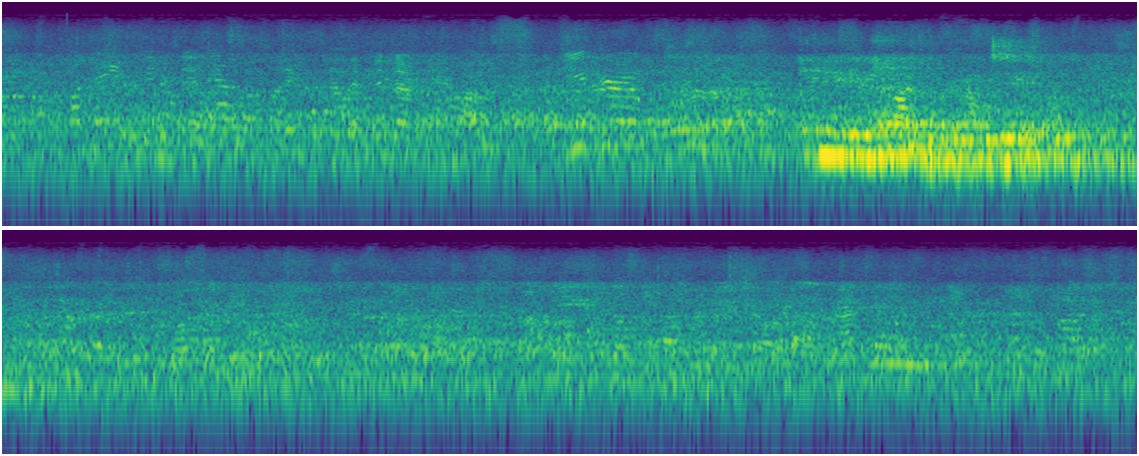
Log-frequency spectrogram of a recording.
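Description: A horse's hooves thud softly on sand in a large echoing hall.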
